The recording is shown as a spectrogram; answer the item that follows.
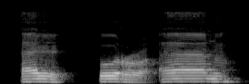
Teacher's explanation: Jadi lamnya habis langsung ke qaf.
